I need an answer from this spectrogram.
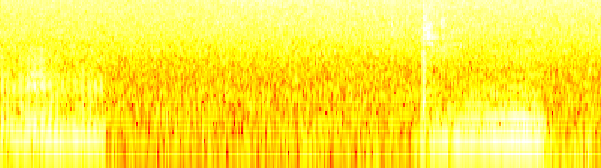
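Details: A female tabby house cat snoring in her sleep: a short low drone, a pause of two seconds, then a click and a longer, steady buzzing snore.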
